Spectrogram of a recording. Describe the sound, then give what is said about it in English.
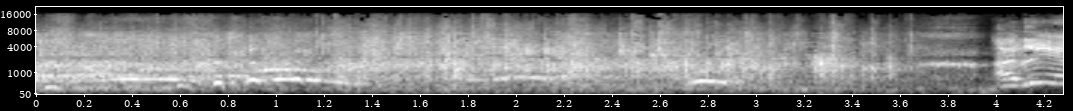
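A crowd claps steadily for about four seconds, a dense, loud patter of many hands with scattered voices and whoops mixed in, thinning briefly before a final rising shout. “Yeah, clap.”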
